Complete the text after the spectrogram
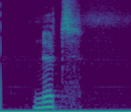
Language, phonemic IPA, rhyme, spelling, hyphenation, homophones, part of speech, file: Dutch, /nʏt/, -ʏt, Nuth, Nuth, nut, proper noun, Nl-Nuth.ogg
- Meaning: a village and former municipality of Beekdaelen, Limburg, Netherlands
